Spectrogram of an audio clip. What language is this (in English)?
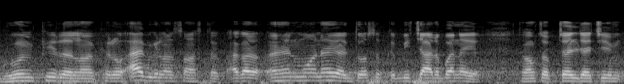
Maithili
